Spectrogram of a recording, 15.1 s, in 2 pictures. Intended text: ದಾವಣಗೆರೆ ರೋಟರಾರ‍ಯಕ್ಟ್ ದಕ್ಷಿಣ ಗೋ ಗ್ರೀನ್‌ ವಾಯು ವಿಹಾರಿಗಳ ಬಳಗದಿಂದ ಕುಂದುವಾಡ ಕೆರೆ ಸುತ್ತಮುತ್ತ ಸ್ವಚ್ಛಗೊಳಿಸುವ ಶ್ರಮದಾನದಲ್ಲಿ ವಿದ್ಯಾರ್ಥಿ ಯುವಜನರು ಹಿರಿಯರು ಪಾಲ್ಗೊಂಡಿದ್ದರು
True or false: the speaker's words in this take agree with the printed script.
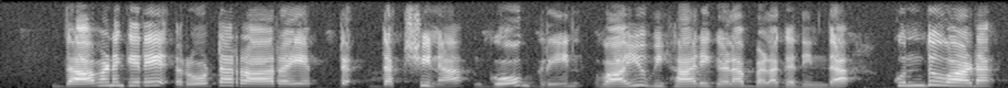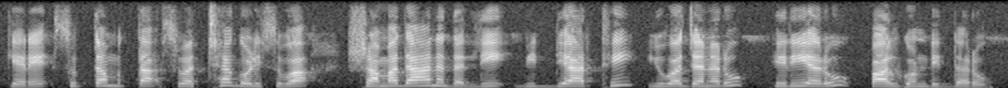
true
